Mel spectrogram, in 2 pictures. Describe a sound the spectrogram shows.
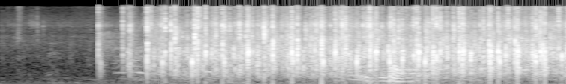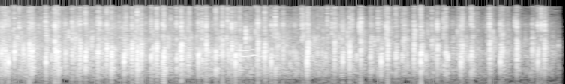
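An outdoor audience breaks into loud applause.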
